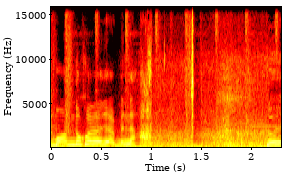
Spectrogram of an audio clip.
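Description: A child's high voice speaking briefly, then rustling and handling noise with one sharp click about halfway through, as he moves about in a car.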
